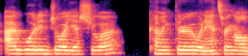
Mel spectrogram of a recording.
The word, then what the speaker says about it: Yeshua: We like to accent the U, Yeshua.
